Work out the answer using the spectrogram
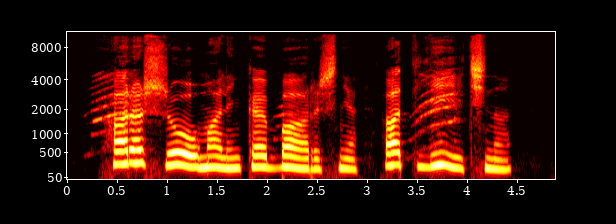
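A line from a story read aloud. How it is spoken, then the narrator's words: Laughing. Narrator (Russian): смеялся Галлер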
